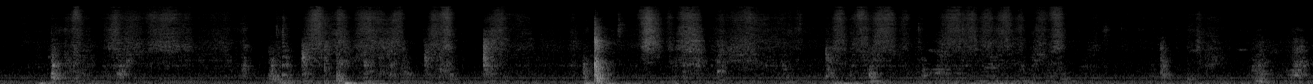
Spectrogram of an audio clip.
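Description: A cloth wiping and rubbing across the glass of an open oven door in irregular strokes, with a few light knocks. The loudest knock comes about six seconds in.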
